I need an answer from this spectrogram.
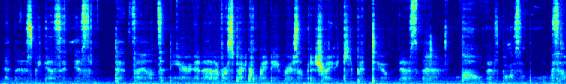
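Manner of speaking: hushed, voiceless whisper out of respect for neighbors; real whisper, kept as low as possible. Real, not acted. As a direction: whisper a tour without waking anyone. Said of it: "I am whispering".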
